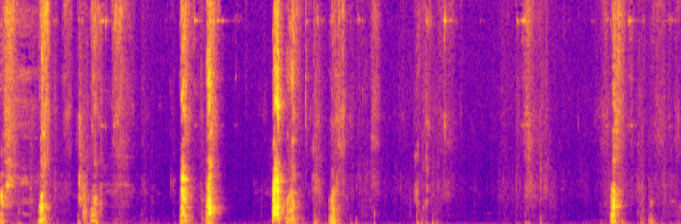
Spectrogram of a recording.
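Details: A young pet Boxer bitch, suspicious of her new squeaky toy, lets out short, sharp barks, often in pairs, with softer huffs and long pauses between bursts. The barks are quieter overall, in a calm indoor setting.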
